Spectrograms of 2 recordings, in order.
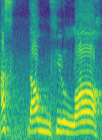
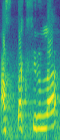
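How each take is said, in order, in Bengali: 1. 'asta'-র পরের ব্যঞ্জনটি একটি গলার ভেতর থেকে আসা 'gh'। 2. 'asta'-র পরের ব্যঞ্জনটি একটি শক্ত 'k'। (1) "আল্লাহ আমরা আল্লাহর কাছে মাফ চাই" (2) "ক দিয়া"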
